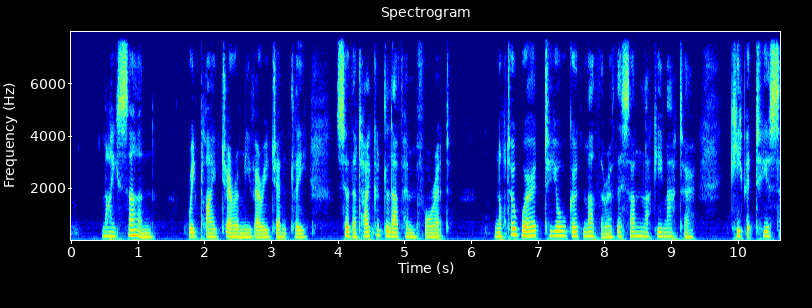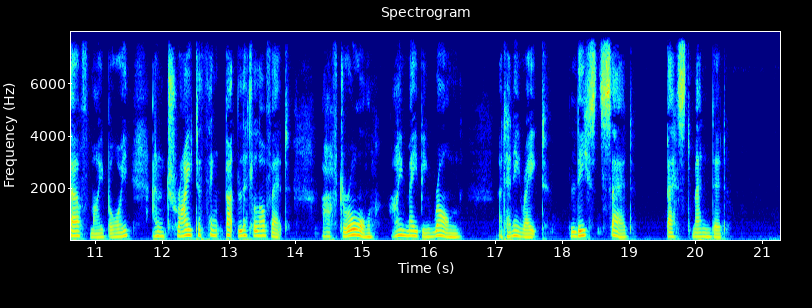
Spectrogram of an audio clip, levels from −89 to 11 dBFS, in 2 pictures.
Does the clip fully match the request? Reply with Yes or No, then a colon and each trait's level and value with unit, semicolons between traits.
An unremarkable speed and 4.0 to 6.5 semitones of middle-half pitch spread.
Yes: average, 145 wpm; average, 4.3 semitones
